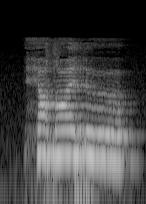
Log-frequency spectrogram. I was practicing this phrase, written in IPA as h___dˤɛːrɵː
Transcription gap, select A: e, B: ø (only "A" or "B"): A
